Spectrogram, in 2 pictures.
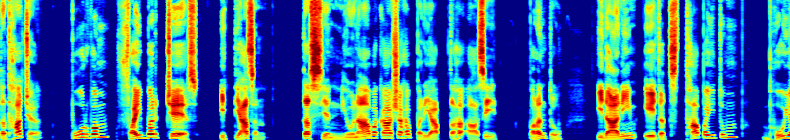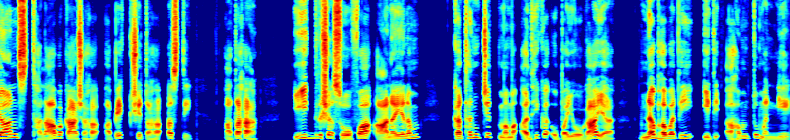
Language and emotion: Sanskrit, neutral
